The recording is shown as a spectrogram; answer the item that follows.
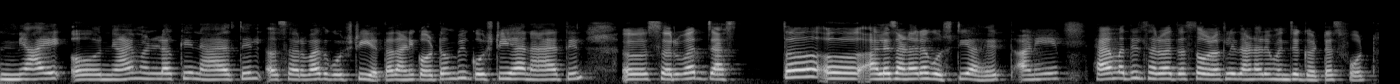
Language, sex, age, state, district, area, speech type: Marathi, female, 18-30, Maharashtra, Raigad, urban, spontaneous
